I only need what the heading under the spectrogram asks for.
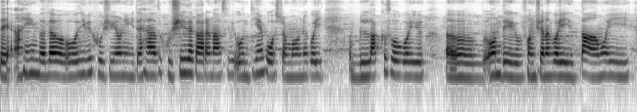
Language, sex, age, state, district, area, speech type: Dogri, female, 18-30, Jammu and Kashmir, Jammu, rural, spontaneous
